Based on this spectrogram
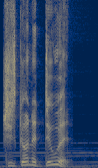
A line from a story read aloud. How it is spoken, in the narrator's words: Lisa shouted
